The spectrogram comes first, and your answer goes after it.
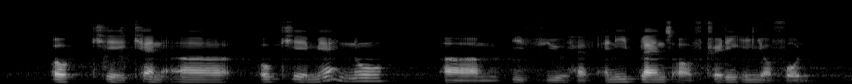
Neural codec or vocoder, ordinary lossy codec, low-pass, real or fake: none; none; none; real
